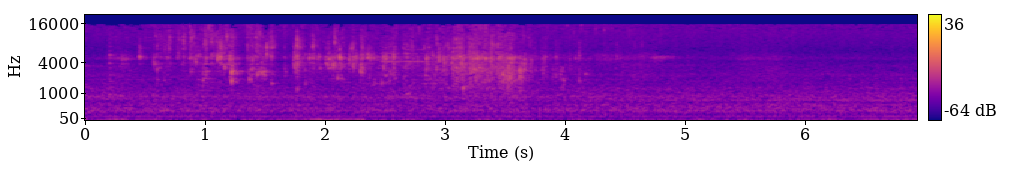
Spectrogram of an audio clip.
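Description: Thick kharvas batter of raw buffalo colostrum and jaggery being poured from one steel pot into a steel pressure-cooker container: faint liquid splashing and trickling, fading after about four seconds.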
